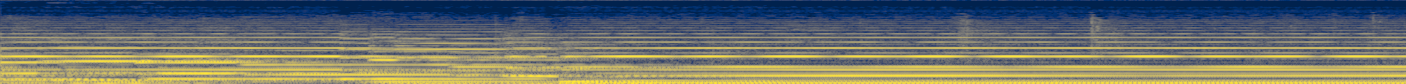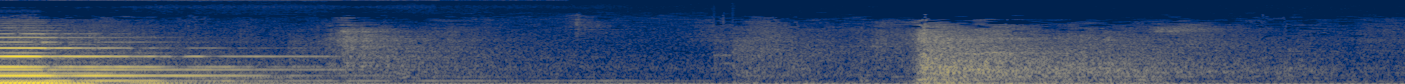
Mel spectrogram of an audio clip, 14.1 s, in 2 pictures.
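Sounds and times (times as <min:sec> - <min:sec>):
adagio organ ambience: 0:00.0 - 0:09.4.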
